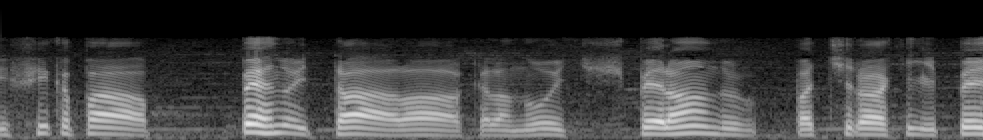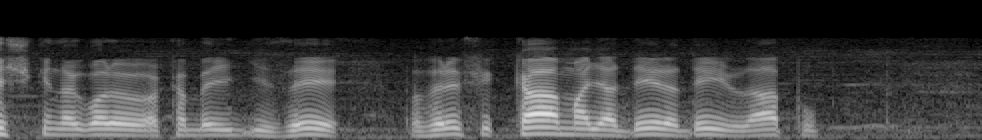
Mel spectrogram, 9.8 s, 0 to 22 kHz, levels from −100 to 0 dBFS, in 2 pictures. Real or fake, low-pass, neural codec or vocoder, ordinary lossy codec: real; 7.2 kHz; none; none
